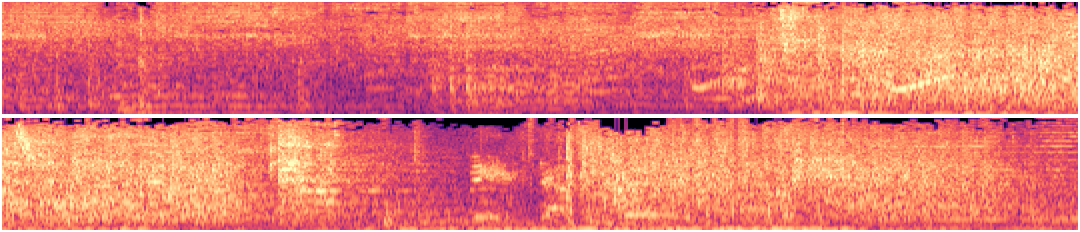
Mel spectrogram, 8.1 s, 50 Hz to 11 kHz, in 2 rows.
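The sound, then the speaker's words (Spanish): Loud gunfire and heavy booms from a 1988 action film scene in Die Hard, with covering fire as a man leaps toward another in a ventilation shaft by extractor fan blades. The sound is dense and continuous, swelling louder after the first few seconds. “Cubierto por el fuego de su compañero, Carl salta hacia John.”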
